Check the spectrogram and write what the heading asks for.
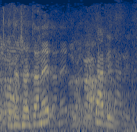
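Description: Speech only: voices talking, trailing off near the end.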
